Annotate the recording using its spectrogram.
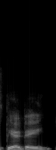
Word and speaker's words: P.O.D.: So Martin and Sam both got in touch and said, hey, is it this one that's called like Boom or Here Comes the Boom, but it's by Pod? Or do you pronounce it P-O-D? – P-O-D, it's P-O-D.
